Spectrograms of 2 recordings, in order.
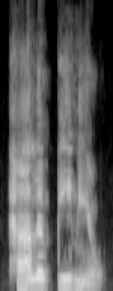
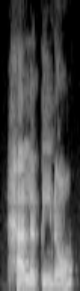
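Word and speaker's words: jalapeño: Jalapeno. Not jalapeno. Jalapeno.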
